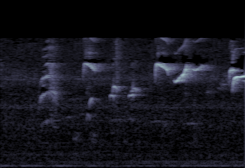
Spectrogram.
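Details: Oriental magpie-robin singing in a countryside singing contest with tail-fanning display; a few separate clear whistles, some sliding upward or downward, spaced about half a second apart over a low background hum.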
